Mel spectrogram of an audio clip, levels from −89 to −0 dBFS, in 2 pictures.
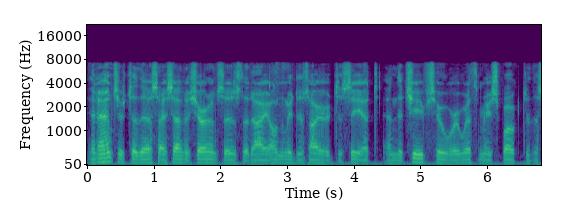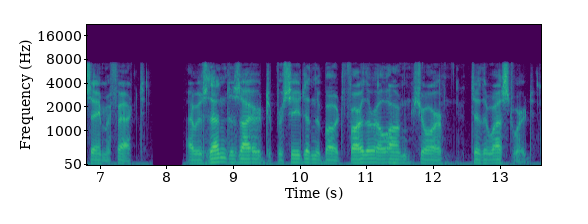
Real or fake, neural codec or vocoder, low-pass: fake; vocoder, 22.05 kHz, 80 mel bands, WaveNeXt; 7.2 kHz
